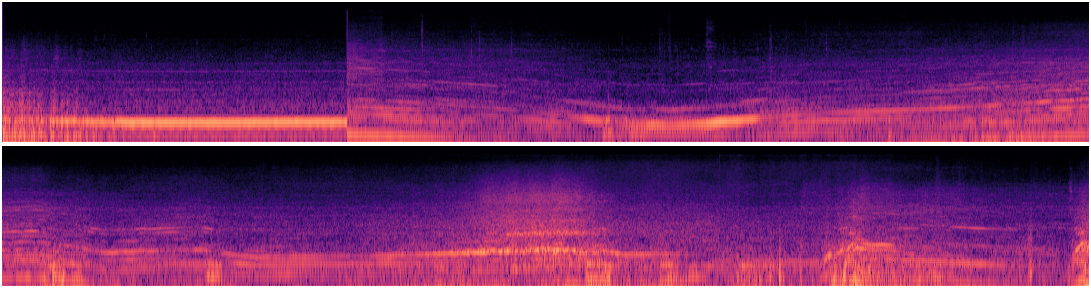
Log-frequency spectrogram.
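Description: A powerful car engine roars loudly from inside the car, rising and falling in pitch as it revs and shifts gears.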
